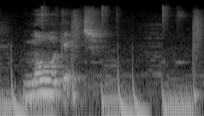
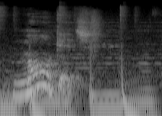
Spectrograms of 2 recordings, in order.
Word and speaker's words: mortgage: we've got the word mortgage mortgage and as before if you have a look at the spelling the T in the word mortgage is silent we do not pronounce that letter so mortgage so what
